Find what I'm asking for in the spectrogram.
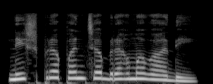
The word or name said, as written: ನಿಷ್ಪ್ರಪಂಚಬ್ರಹ್ಮವಾದಿ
